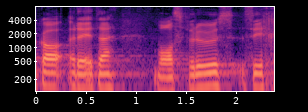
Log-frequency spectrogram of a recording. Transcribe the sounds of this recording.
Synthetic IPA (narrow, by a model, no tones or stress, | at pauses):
ɡɑɾɛd̪ə | ʋɑːsfɾøːssɪχ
